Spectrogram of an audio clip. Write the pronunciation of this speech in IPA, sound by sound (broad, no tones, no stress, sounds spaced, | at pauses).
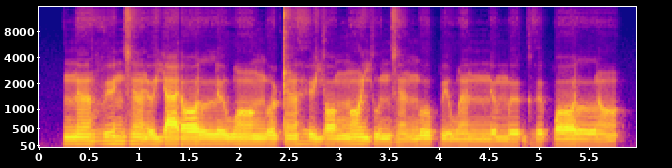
n̪ ɐ̃ v ʏ n z ɐ̃ ɾ ɵ j a ɾ ɔ lː ɵ w ɔ̃ ŋ o ʈ ɐ̃ ɦ ʏ j ɔ ŋ ɔ̃ j u n z ɐ̃ ŋ o p ʏ w ɐ̃ nː ɵ m ɵ ɡʱ ɵ p ɔ lː ɔ̃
